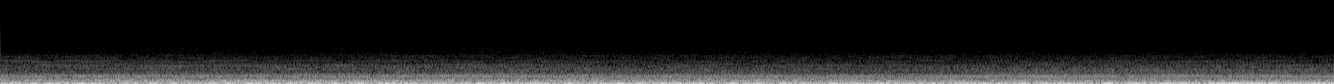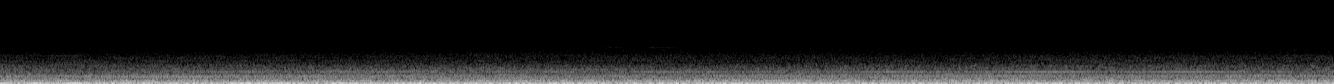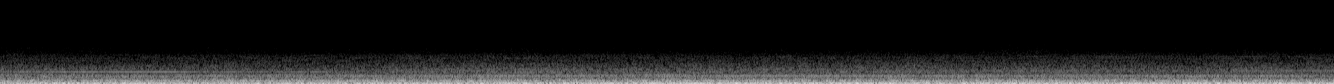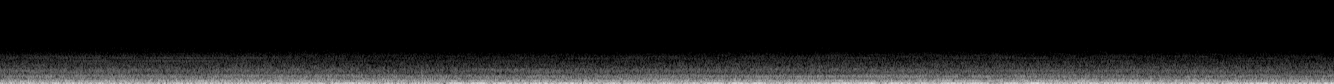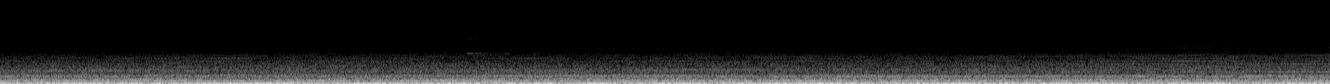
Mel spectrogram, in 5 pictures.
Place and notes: Le Port, Le Havre, France - The enormous lock
The François Premier bridge is an enormous lock. The moving part weights 3300 tons. Here during the recording, a gigantic boat is passing by, the lock is open. It's the Grande Anversa from Grimaldi Lines, which weights 38.000 tons.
